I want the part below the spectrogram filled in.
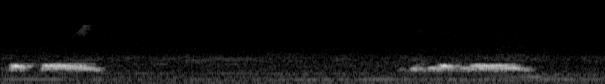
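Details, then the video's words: Decoy spotted dove calling to rouse wild doves: two distant, mellow coo phrases about three seconds apart over a steady low hum. "Chim Cu Mồi Thúc Và Gáy Gọi Kích Bổi Nhanh Gáy"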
